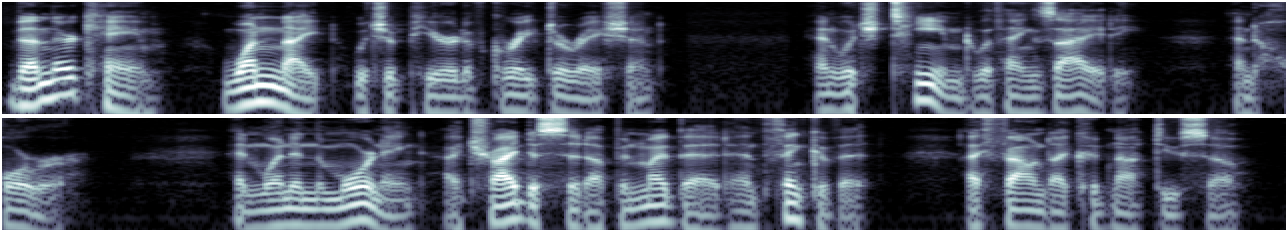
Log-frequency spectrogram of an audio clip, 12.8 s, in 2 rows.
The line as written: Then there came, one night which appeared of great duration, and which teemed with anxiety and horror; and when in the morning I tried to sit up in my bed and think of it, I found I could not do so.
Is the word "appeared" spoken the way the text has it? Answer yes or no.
yes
